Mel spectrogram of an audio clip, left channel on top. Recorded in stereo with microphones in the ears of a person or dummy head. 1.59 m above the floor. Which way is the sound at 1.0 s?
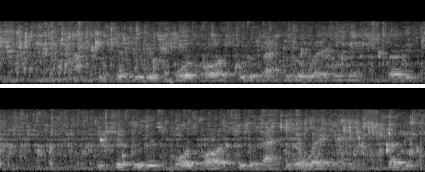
65° right (ahead or behind).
